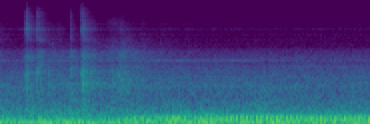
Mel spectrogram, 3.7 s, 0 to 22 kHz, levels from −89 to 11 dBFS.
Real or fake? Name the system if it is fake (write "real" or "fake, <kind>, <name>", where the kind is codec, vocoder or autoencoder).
fake, autoencoder, DAC-VAE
